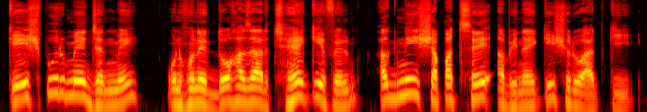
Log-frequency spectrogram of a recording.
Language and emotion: Hindi, neutral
